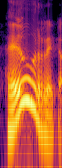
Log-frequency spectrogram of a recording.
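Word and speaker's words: εὕρηκα: Et donc cet accent sur le U est un accent aigu qu'on devait prononcer comme une quinte, c'est-à-dire à peu près l'intervalle entre un Do et un Sol. Do, Sol. Donc on devait prononcer comme Eureka, vous entendez? La voix monte, puis redescend.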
